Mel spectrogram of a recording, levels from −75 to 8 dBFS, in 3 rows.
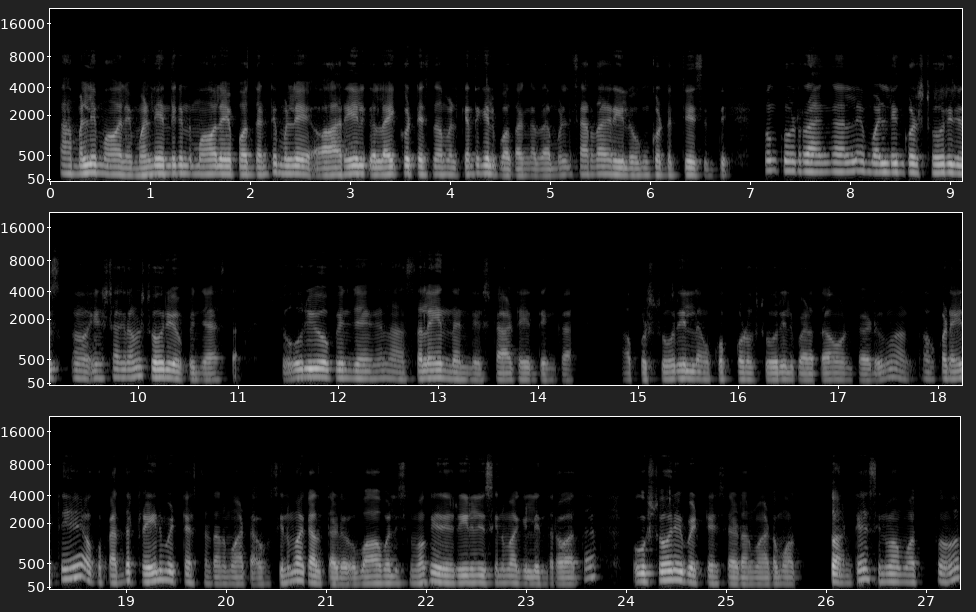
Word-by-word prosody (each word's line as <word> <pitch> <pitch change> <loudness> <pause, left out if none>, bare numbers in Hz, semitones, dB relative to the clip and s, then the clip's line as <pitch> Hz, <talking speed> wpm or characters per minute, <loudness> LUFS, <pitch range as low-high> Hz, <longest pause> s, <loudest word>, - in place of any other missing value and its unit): ఆ! - - -2
మళ్ళీ 150 +3 +8
మావులే. 135 -3 +1
మళ్ళీ 130 +3 +3
ఎందుకంటే 145 0 +1
మామూలు 135 +1 +4
అయిపోద్దీ 135 -1 +3
అంటే 135 +5 -5
మళ్ళీ 140 0 +6 0.3
ఆ - - +3 0.2
రీల్‌కి 145 -1 +5
లైక్ 130 0 +5
కొట్టేసిన, 135 -1 +2
మళ్ళీ 125 -2 -5
కిందకెళ్ళిపోతాం 135 -5 0
కదా! 110 0 -5
మళ్ళీ 125 +1 -8
సరదాగా 135 +1 -1
రీల్ 125 -1 +2
వుంకోటొచ్చేసిద్ది. 120 -2 -3 0.4
వుంకోటి 190 -2 -1
రాంగాల్నే 175 +2 0
మళ్ళీ 170 0 +3
ఇంకోటి 165 -1 +2
స్టోరీస్, 155 -2 +3 0.4
ఇన్‌స్టాగ్రామ్‌లో 145 +4 -4
స్టోరీ 145 -2 +6
ఓపెన్ 110 0 -9
చేస్తా. 110 0 -8 0.4
స్టోరీ 145 +3 +3
ఓపెన్ 140 -1 -2
చేయంగానే 130 0 -5
అస్సలైందండి, 120 -3 -1
స్టార్ట్ 110 -1 -5
అయిద్దింకా. 105 -2 -8 0.6
అప్పుడు 110 +1 -8
స్టోరీలు 125 +2 -2
ఒక్కొకడు 115 0 -6
స్టోరీలు 115 0 -2
పెడతా 105 0 -3 0.2
ఉంటాడు, 105 0 -7 0.2
ఆన్ 120 -4 -13 0.2
ఒకడైతే 130 +7 -4 0.2
ఒక - - -13
పెద్ద 125 +4 -2
ట్రైన్ 145 +4 +4
పెట్టేస్తాడనమాట. 115 -7 -5
ఒక 105 - -18
సినిమాకెళ్తాడు, 125 -7 +1 0.2
'బాహుబలి' 120 0 -1
సినిమాకో 125 +5 -4
ఏదో 125 -1 +3
రీ 125 - +3
రిలీజ్ 125 -1 -1
సినిమాకెళ్ళిన 115 -3 -4
తర్వాత 110 0 -3 0.5
ఒక 150 0 +4
స్టోరీ 170 +2 +6
పెట్టేసాడనమాట. 110 -4 -3
మొత్తం 110 0 -8 0.4
అంటే 120 +9 -4
సినిమా 140 -3 -1 0.2
మొత్తం 135 +3 -6
130 Hz, 140 wpm, -28 LUFS, 115-145 Hz, 0.6 s, మళ్ళీ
